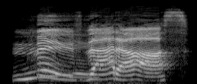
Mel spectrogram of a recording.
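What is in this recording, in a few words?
UK female, Enthusiastic, DJ vocals; Move that arse; beanstalk audio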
